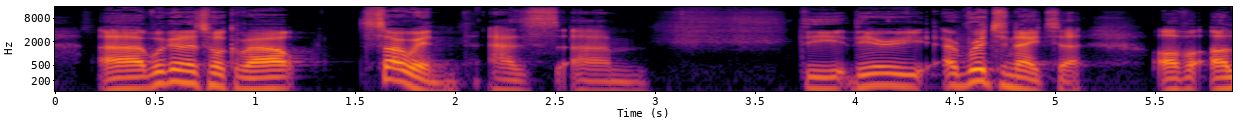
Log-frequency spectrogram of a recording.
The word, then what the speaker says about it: Samhain: in traditional Irish fashion, it's called nothing like it's spelt, and that's Samhain.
